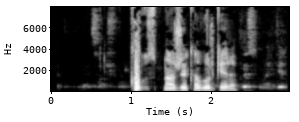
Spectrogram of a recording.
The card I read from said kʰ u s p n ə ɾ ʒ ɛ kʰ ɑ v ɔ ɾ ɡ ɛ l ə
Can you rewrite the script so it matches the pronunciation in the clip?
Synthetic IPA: kʰ u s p n ɑ ɾ ʒ ɛ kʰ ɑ v ɔ ɾ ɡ ɛ ɾ ə

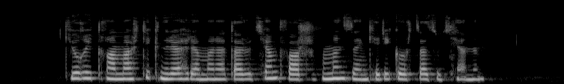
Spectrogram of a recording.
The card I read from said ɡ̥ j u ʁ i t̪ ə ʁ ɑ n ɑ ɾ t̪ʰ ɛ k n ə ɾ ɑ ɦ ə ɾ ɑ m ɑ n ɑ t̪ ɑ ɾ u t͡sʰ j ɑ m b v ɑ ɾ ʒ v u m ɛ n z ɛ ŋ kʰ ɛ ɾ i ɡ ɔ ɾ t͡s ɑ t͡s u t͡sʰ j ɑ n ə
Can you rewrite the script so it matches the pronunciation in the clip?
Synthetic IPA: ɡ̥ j u ʁ i t̪ ə ʁ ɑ m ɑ ɾ t̪ʰ i k n ə ɾ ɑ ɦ ə ɾ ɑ m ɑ n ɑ t̪ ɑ ɾ u t͡sʰ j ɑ m b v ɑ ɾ ʒ v u m ɛ n z ɛ ŋ kʰ ɛ ɾ i ɡ ɔ ɾ t͡s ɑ t͡s u t͡sʰ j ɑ n ə

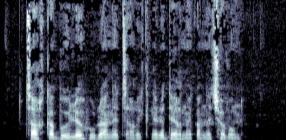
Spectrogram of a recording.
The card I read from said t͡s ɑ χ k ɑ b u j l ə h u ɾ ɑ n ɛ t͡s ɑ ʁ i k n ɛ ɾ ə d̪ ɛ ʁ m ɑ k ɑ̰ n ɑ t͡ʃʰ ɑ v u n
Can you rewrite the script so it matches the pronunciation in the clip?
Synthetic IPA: t͡s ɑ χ k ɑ b u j l ə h u ɾ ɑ n ɛ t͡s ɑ ʁ i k n ɛ ɾ ə d̪ ɛ ʁ n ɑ k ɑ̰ n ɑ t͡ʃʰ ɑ v u n

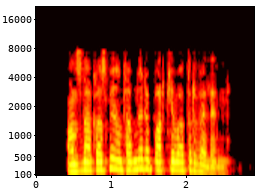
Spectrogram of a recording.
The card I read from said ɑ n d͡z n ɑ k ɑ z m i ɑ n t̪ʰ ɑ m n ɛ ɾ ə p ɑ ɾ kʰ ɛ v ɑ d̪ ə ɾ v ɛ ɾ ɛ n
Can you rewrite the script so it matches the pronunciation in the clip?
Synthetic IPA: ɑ n d͡z n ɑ k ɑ z m i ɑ n t̪ʰ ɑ m n ɛ ɾ ə p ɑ ɾ kʰ ɛ v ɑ t̪ ə ɾ v ɛ l ɛ n

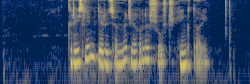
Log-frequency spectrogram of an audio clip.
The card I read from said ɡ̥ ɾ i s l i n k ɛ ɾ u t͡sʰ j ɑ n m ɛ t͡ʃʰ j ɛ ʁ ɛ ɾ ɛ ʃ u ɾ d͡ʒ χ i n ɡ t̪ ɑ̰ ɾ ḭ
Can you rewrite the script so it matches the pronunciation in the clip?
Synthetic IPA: ɡ̥ ɾ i s l i n k ɛ ɾ u t͡sʰ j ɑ n m ɛ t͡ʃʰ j ɛ ʁ ɛ l ɛ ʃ u ɾ d͡ʒ h i ŋ ɡ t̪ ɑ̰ ɾ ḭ

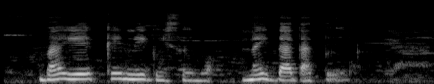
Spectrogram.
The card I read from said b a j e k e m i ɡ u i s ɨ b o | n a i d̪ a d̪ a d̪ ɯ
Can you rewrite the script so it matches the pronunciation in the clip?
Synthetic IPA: b a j e k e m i ɡ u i s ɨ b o | n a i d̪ a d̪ a t̪ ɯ

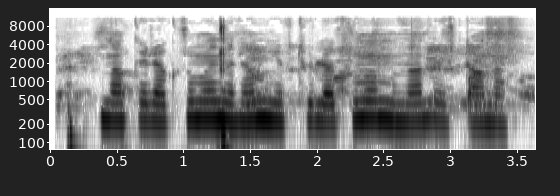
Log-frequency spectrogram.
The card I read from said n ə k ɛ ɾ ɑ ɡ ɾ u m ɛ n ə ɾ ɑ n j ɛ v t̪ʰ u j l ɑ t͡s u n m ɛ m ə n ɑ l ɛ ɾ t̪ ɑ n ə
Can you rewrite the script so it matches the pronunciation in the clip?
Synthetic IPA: n ɑ k ɛ ɾ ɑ ɡ ɾ u m ɛ n ə ɾ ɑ n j ɛ v t̪ʰ u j l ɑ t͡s u m ɛ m ə n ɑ l ɛ ɾ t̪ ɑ n ə

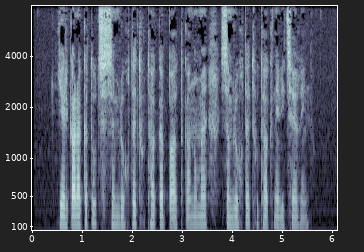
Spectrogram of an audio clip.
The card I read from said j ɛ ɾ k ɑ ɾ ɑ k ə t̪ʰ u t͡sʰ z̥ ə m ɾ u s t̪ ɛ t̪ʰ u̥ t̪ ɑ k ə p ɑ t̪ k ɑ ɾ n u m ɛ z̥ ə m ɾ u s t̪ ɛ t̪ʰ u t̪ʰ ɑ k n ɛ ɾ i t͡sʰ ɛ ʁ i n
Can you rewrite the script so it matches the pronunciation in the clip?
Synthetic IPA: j ɛ ɾ k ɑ ɾ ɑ k ə t̪ u t͡sʰ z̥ ə m ɾ u χ t̪ ɛ t̪ʰ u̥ t̪ʰ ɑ k ə p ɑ t̪ k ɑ n u m ɛ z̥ ə m ɾ u χ t̪ ɛ t̪ʰ u t̪ʰ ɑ k n ɛ ɾ i t͡sʰ ɛ ʁ i n

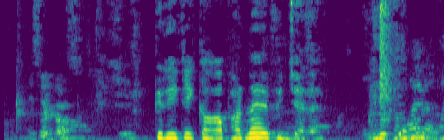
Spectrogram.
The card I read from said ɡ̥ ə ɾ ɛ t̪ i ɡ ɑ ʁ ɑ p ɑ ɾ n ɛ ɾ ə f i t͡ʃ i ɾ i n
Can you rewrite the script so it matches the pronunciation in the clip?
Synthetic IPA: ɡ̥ ə ɾ i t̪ i ɡ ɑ ʁ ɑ pʰ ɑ ɾ n ɛ ɾ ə v i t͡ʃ ɛ ɾ ɛ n

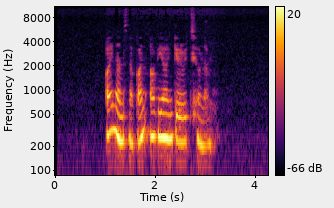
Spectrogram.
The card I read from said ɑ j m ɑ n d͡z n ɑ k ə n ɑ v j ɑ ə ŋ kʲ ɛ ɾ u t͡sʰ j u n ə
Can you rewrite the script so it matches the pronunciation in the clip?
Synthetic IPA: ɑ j n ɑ n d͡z n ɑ k ɑ n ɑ v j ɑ ə ŋ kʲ ɛ ɾ u t͡sʰ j u n ə

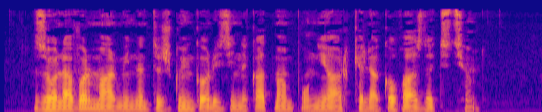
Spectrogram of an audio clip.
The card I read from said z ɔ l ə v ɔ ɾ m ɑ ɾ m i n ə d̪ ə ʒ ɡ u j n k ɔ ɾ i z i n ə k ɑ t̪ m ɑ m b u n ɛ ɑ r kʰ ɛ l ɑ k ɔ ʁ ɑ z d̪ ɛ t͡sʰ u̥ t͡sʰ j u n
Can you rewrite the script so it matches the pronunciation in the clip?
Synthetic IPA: z ɔ l ɑ v ɔ ɾ m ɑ ɾ m i n ə d̪ ə ʒ ɡ u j n k ɔ ɾ i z i n ə k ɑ t̪ m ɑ m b u n i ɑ r kʰ ɛ l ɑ k ɔ ʁ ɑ z d̪ ɛ t͡sʰ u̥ t͡sʰ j u n

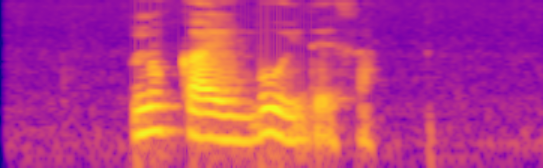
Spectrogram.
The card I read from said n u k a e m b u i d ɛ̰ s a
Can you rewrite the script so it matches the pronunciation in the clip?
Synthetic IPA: n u k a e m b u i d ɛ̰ s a

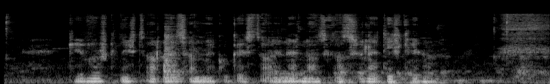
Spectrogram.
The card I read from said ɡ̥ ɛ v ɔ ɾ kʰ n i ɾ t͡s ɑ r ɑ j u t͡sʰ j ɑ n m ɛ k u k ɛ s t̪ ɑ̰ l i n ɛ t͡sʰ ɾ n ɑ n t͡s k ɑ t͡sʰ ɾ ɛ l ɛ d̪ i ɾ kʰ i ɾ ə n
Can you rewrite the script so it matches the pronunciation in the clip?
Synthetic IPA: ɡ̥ ɛ v ɔ ɾ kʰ n i ɾ t͡s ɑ r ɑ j u t͡sʰ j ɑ n m ɛ k u k ɛ s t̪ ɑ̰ ɾ i n ɛ ɾ n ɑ n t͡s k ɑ t͡sʰ ɾ ɛ l ɛ d̪ i ɾ kʰ ɛ ɾ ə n

